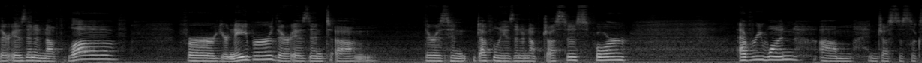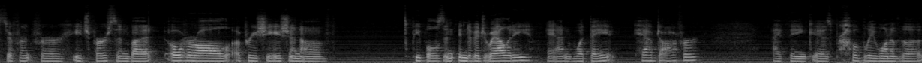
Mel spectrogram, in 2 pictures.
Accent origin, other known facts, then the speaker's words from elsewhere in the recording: Chicago, Illinois, United States; now in Aurora, United States; Like, we are transplanted from Chicago. We have Chicago roots and all that. But, like, I have really taken Aurora as, like, this is where we are.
